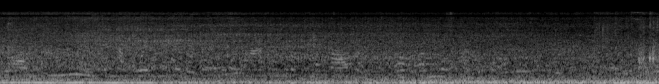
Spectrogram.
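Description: Outdoor market ambience: indistinct voices of people talking nearby over a steady low rumble, heaviest in the first second and a half.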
